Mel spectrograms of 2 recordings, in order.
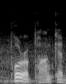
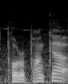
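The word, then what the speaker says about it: Porepunkah: I said Poranka before that we just spoke to a local and they told us how to pronounce it. So apparently it's Pora Panka.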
